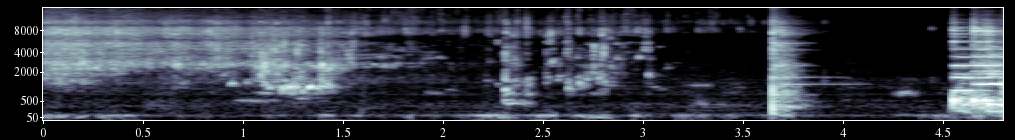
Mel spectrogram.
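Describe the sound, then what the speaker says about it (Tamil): Tamarind water and chopped tomatoes pour into a pan for Tamil paruppu rasam, a close liquid splash and gurgle with a few sharp clinks near the end. "அது இந்த புளி தண்ணி இதெல்லாம் ஒன்றா ஊற்றிடலாங்க"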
